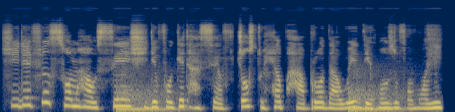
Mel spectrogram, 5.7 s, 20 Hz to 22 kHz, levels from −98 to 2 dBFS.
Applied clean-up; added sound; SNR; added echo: none; Drum; 7 dB; none.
